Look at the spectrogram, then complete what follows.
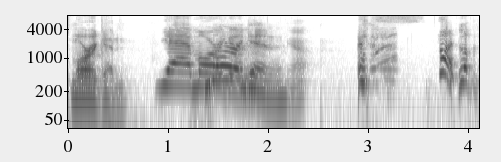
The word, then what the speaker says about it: Morrigan: Oh, It's Morrigan.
